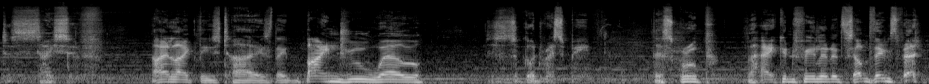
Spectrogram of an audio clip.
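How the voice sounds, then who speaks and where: A man playing a boastful, self-styled wise adventurer in a theatrical, halting manner during tabletop role-play. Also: medium pitch, a bit bright, faint music behind, natural voice. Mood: grand, pleased.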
